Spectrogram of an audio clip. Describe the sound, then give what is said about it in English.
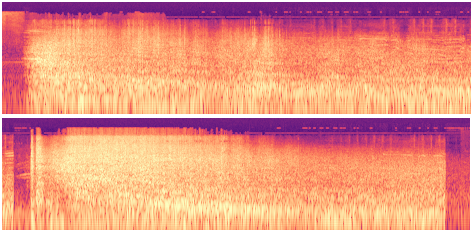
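Medium-range surface-to-surface missiles launched from western Iran at Daesh positions in Syria's Deir ez-Zor make a loud, sustained roar. It cuts off briefly near the middle, then surges again before stopping abruptly. “And now Iran has fired a number of missiles at positions that is of Daesh terrorists in Syria's Deir ez-Zor, inflicting heavy casualties on the Takfiri group.”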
